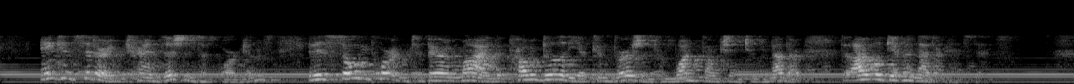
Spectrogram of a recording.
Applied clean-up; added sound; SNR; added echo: none; Wind instrument, woodwind instrument; 11 dB; reverberation time 1.0 s.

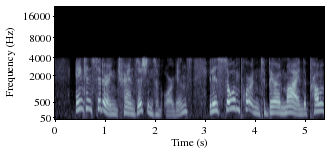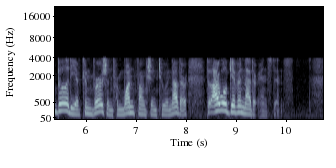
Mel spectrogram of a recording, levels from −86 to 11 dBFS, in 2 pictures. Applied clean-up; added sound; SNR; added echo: none; none; none; none.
